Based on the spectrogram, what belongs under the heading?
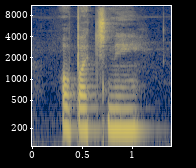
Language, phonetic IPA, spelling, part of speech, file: Czech, [ˈopat͡ʃniː], opačný, adjective, Cs-opačný.ogg
- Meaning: opposite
